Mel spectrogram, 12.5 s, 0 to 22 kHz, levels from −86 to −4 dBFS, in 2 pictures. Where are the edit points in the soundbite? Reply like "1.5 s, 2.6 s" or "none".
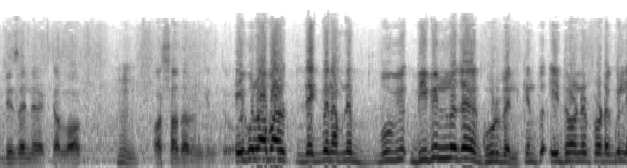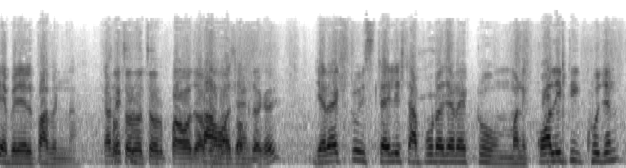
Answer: none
